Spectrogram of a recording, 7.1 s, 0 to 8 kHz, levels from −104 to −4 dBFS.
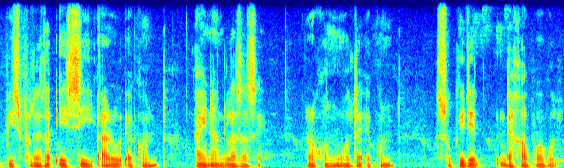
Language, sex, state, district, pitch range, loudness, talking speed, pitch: Assamese, male, Assam, Sonitpur, 100-140 Hz, -22 LUFS, 135 wpm, 120 Hz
